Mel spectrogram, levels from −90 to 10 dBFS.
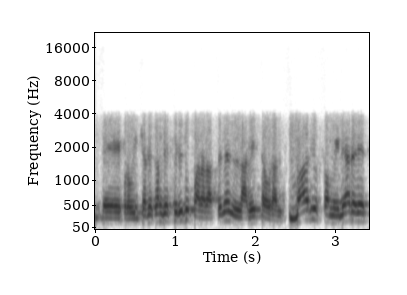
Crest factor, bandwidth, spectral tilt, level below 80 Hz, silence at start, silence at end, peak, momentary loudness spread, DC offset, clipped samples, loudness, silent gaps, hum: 12 dB; 4.2 kHz; -9 dB/octave; -68 dBFS; 0 s; 0 s; -2 dBFS; 2 LU; under 0.1%; under 0.1%; -15 LUFS; none; none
